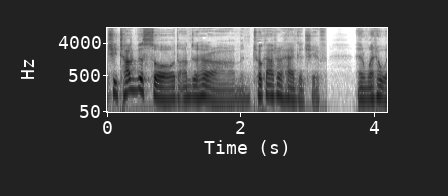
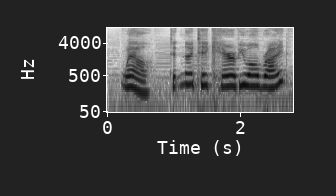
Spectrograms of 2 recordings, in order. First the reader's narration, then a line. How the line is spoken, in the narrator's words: laughed the incubator baby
